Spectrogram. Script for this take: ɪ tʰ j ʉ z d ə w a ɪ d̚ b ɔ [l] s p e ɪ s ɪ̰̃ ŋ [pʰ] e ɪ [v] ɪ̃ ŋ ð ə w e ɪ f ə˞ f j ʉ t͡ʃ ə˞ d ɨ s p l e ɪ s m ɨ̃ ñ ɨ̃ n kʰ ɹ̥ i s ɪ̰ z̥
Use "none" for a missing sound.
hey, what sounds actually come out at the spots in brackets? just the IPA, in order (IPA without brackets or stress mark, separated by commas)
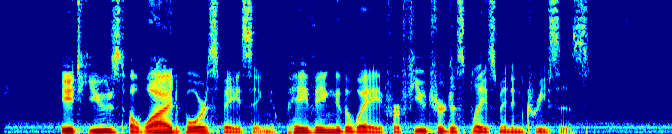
ɹ, pʰ, v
